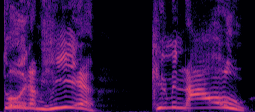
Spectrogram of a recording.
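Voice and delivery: Arnold in Predator. Retold or imitated. Retelling the Predator speech as an Arnold yell. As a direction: bellow it over and over. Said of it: "he's like".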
